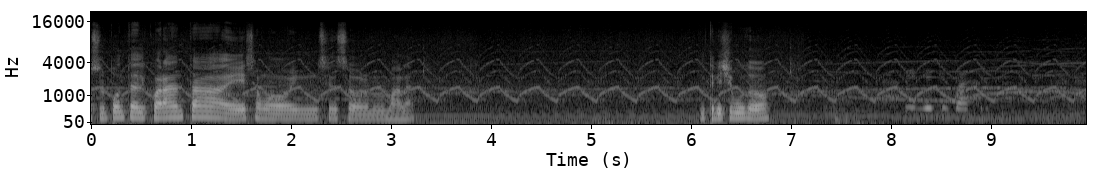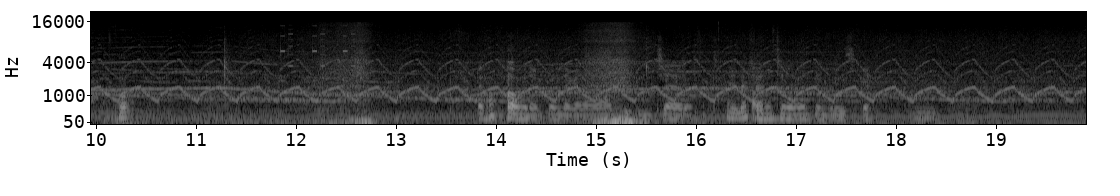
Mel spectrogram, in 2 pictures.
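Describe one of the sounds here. A police siren wails rapidly and steadily.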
